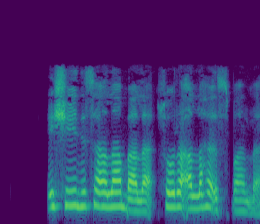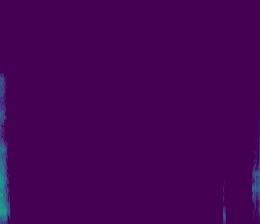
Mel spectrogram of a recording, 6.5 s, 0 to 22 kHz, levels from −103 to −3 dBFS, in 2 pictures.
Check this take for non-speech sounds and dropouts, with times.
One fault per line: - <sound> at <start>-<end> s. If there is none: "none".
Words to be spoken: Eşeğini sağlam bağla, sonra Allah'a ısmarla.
none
